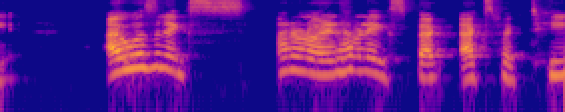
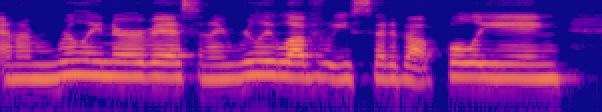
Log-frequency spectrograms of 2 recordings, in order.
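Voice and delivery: normal talking voice

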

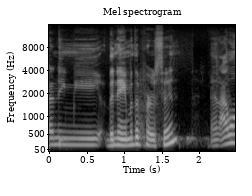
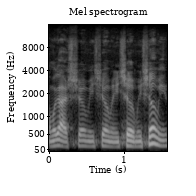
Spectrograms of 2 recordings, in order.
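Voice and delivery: ordinary talk, nothing marked

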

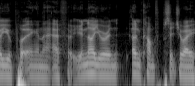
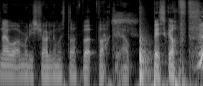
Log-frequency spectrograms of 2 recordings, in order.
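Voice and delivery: put-on serious, stoic manner; 4 dB quieter than usual. Teasing the other speaker about donuts by imitating them: imitating someone going all serious and stoic. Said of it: "You went all serious, you know, stoic".

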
